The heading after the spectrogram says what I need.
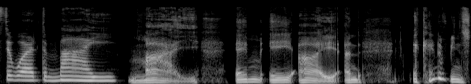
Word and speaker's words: mai: isn't it it's the word the my my m-a-i and it kind of means two things see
